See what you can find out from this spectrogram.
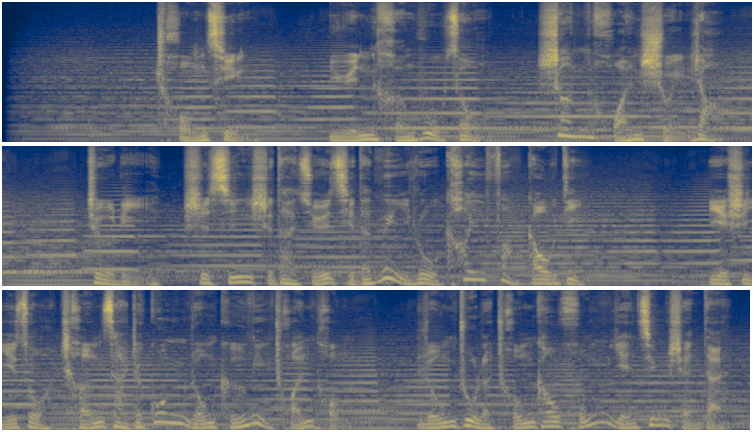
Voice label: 男 宣传片 大气情感; 重庆机要科

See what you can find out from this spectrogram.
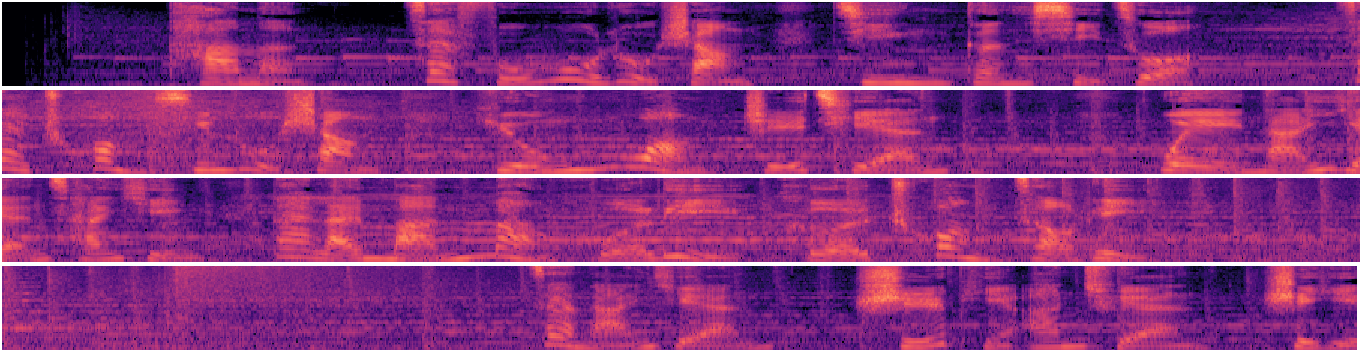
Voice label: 女 专题 视频餐饮企业

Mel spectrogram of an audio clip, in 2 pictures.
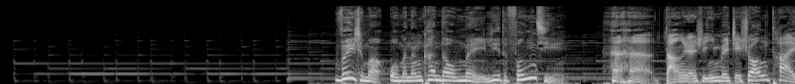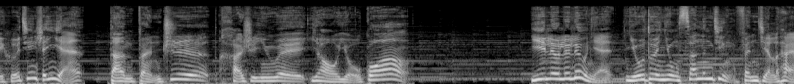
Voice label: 男 广告 品牌广告; vivo

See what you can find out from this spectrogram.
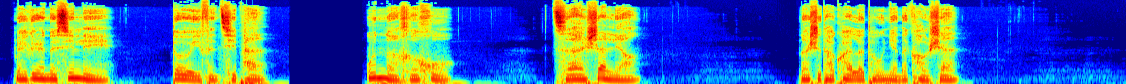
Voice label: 微电影旁白

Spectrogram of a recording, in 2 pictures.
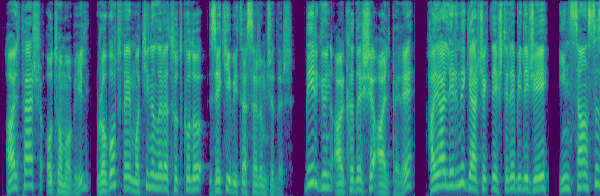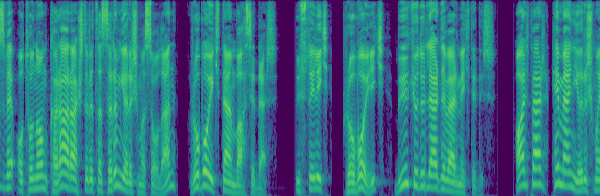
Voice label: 土耳其语 男 广告干音

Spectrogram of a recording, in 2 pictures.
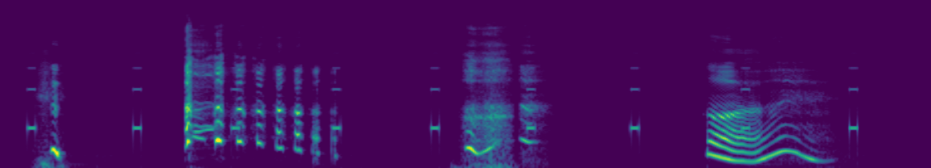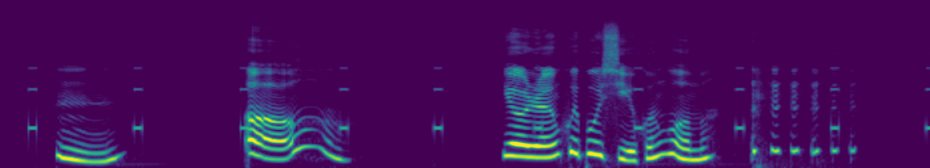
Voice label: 女 角色 财神

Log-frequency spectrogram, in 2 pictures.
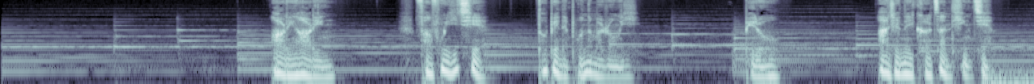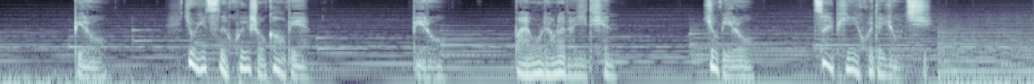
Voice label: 男 纪录片 自然讲述; 恭王府

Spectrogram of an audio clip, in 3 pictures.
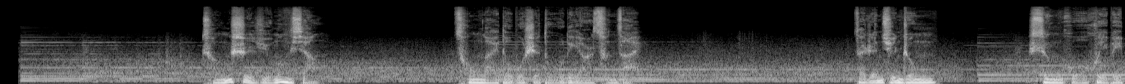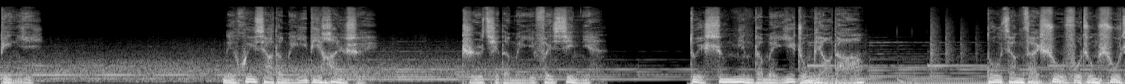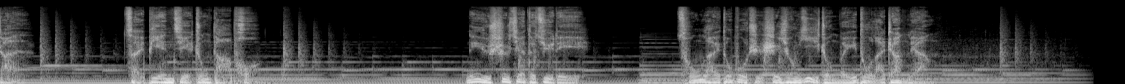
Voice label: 男 广告 走心 独白; 粤见自己

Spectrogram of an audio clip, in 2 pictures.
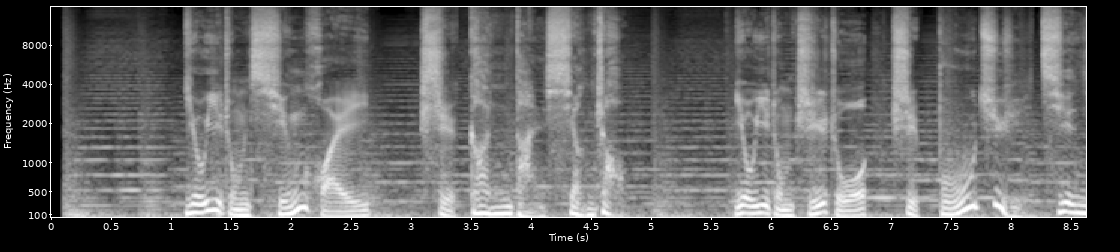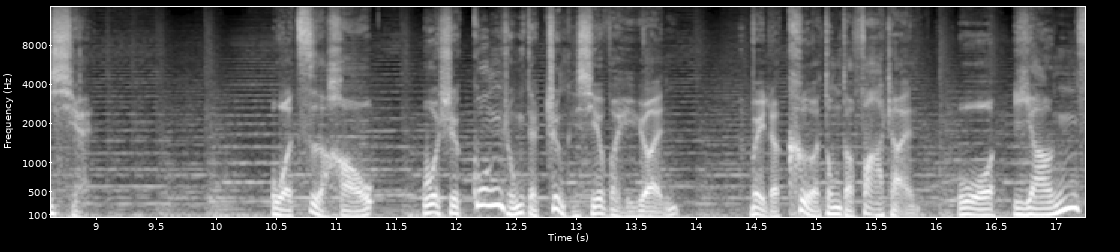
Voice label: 男 颁奖 光荣的

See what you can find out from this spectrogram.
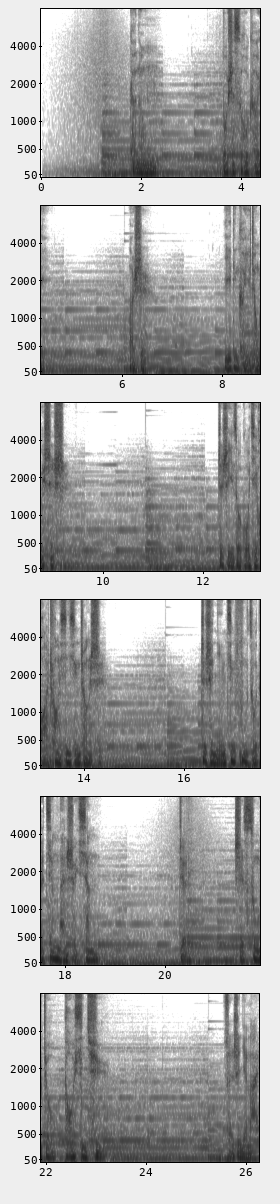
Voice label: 男 宣传片 走心科技类型宣传片

